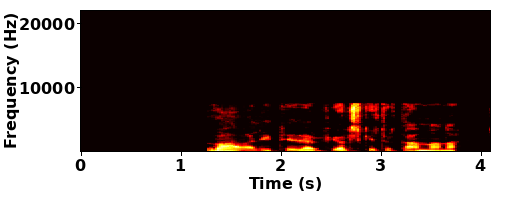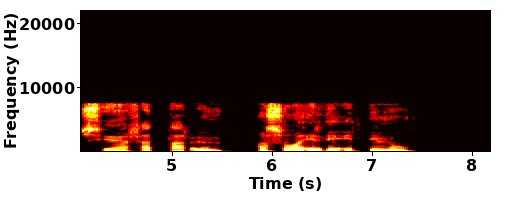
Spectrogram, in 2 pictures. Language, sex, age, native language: Icelandic, female, 60-69, Icelandic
